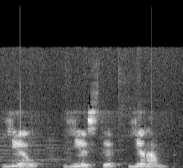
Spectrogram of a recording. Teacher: Aceste cuvinte ilustrează situația când o singură literă, adică E, corespunde unui diftong. Noi spunem el, este, eram și nu el, este și eram.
